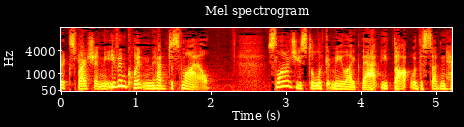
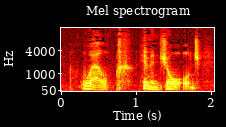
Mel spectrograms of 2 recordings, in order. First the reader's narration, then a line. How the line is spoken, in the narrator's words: he muttered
